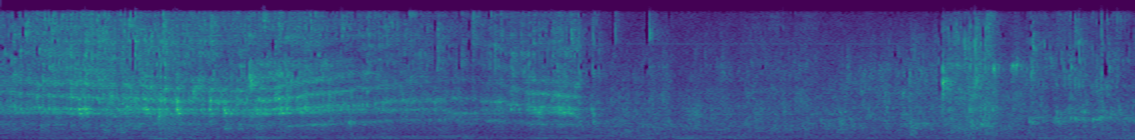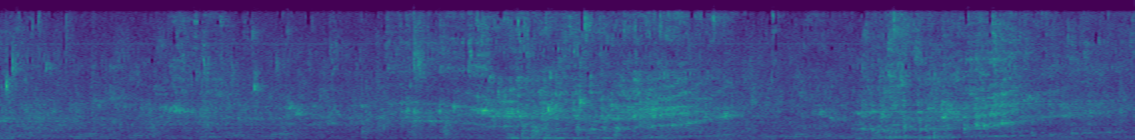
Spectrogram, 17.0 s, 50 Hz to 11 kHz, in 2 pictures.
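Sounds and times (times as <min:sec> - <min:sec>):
water splashing into bathtub: 0:00.0 - 0:17.0.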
